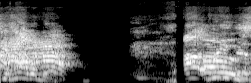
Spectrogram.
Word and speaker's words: Yehuda: I agreed that it's pronounced Yehuda.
